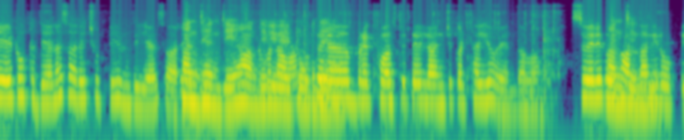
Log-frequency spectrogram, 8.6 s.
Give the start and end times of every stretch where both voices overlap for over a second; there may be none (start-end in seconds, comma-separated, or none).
2.3-4.2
